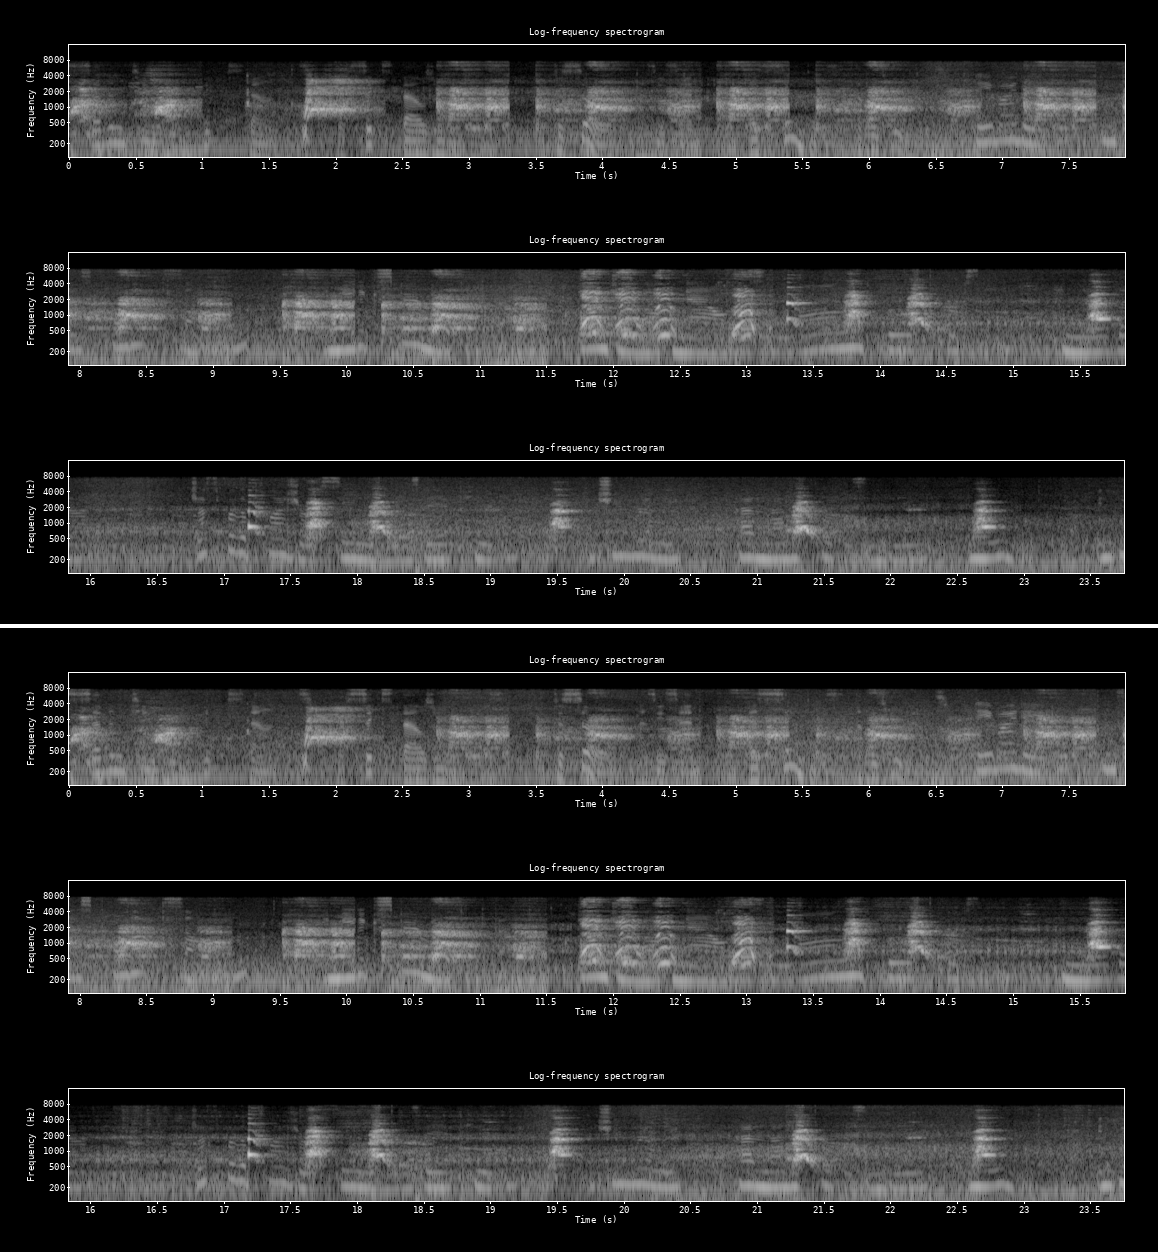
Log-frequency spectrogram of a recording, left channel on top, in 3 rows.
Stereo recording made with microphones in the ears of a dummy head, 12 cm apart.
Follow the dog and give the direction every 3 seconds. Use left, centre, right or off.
left, left, left, left, centre, right, right, right.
